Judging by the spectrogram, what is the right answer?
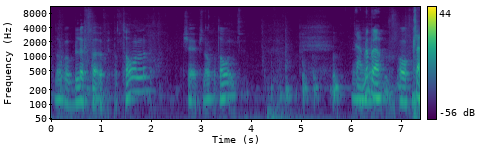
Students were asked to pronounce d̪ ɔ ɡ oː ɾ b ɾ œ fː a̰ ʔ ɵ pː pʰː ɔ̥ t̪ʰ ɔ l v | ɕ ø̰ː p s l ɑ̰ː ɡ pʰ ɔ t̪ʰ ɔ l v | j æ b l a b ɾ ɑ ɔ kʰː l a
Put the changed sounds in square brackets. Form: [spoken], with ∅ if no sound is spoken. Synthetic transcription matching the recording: d̪ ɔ ɡ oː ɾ b [l] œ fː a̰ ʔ ɵ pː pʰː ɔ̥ t̪ʰ ɔ l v | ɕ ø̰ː p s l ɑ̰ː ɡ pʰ ɔ t̪ʰ ɔ l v | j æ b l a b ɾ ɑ ɔ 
